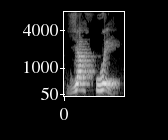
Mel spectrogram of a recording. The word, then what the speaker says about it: Yahweh: itu Nam y ya tulisannya Yod he ww he dikasih tanda masora bacanya yahwe jadi saya pegang namanya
